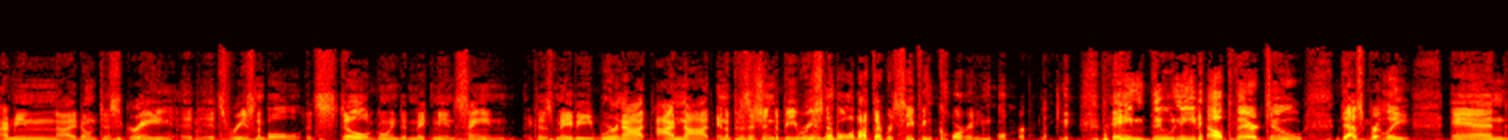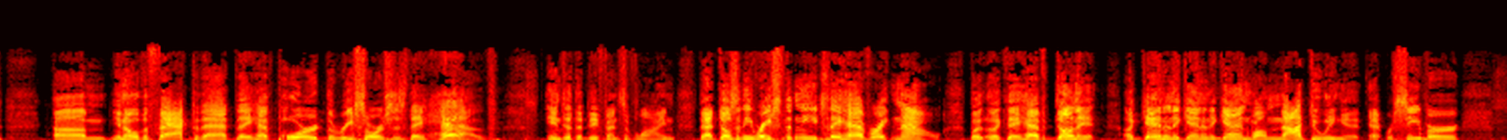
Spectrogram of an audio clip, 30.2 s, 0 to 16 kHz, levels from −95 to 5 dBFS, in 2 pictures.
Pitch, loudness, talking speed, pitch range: 155 Hz, -28 LUFS, 165 wpm, 130-205 Hz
